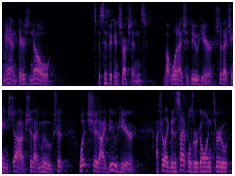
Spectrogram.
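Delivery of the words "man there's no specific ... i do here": lower, softer voice, as if thinking aloud; quiet pondering. Acted. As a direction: mull it over to yourself, unsure. Voices a person stuck over decisions.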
